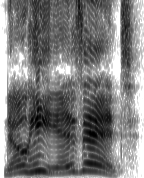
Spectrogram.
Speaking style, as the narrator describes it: screamed

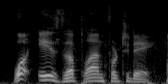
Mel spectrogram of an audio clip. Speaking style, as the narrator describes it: asked Pippin

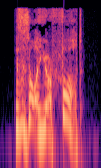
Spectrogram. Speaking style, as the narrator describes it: shouts David, glaring at her

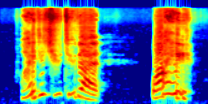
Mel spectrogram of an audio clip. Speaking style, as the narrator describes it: cried

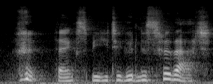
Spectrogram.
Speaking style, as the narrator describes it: breathed Marilla in a devout relief

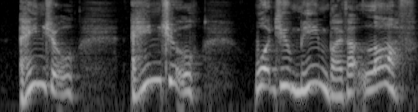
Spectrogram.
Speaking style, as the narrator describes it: cried out

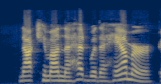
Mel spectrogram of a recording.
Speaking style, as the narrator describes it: exclaimed

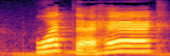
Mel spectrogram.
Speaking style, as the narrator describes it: the customer yelled, ringing the office

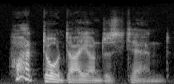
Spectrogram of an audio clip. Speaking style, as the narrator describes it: The bushranger appeared to be laughing a great deal under his handkerchief

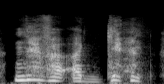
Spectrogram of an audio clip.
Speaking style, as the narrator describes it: gasped Mrs

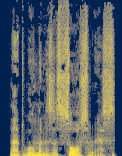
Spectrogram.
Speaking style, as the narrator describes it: muttered Nayland Smith

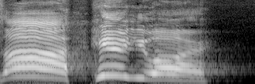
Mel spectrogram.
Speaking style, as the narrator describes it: he exclaimed

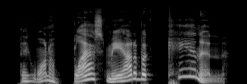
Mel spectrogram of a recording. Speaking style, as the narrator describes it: Porkchop exclaimed

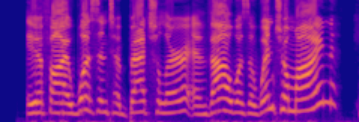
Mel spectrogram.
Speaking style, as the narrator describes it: he cried

